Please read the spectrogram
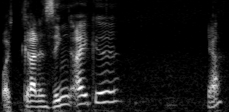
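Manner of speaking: ordinary talk, nothing marked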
